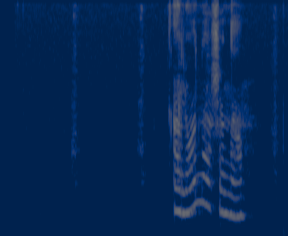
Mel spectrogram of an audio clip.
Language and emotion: Russian, neutral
